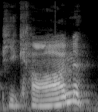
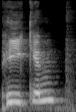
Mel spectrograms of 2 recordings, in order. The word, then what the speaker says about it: pecan: They have a pecan if you're from the Northeast, or if you speak fluent hillbilly gibberish, you'd pronounce it pecan.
